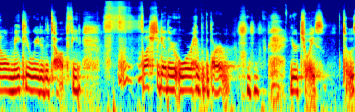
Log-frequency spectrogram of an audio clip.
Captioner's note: chuckles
